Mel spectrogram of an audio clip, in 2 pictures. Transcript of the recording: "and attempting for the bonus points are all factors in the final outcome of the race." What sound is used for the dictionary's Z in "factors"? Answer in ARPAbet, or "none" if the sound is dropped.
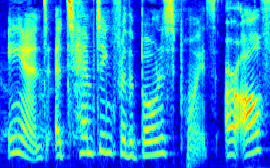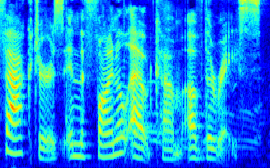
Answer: Z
